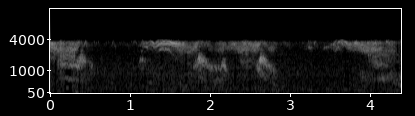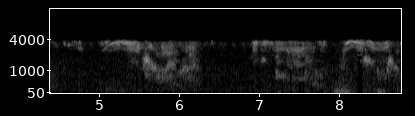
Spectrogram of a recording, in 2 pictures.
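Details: White storks at a nest in Germany, 5:38 a.m., 24 June 2020: an adult returns, the pair greet and clatter bills, and it regurgitates food for the single storklet; harsh, wheezy, cat-like mewing bursts in irregular bouts.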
